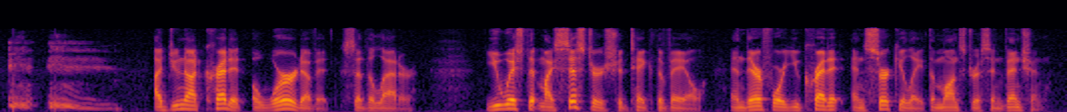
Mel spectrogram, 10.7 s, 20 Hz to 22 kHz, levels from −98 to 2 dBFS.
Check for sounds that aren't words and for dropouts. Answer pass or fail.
fail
